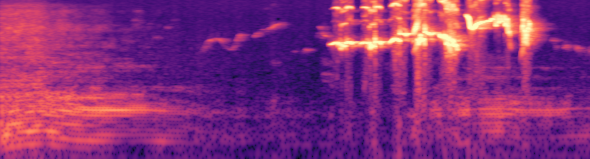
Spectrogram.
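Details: Song of an oriental magpie-robin, used to coax other magpie-robins into song: a low rumbling hum fades out, then a loud sequence of sweet whistles broken by sharp chip notes, ending on a high slurred note.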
